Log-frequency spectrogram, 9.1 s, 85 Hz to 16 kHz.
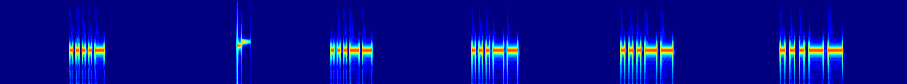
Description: Morse code, heard as a keyed tone, about 33 wpm, spaced as for 8 wpm, 700 Hz. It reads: 4 3333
